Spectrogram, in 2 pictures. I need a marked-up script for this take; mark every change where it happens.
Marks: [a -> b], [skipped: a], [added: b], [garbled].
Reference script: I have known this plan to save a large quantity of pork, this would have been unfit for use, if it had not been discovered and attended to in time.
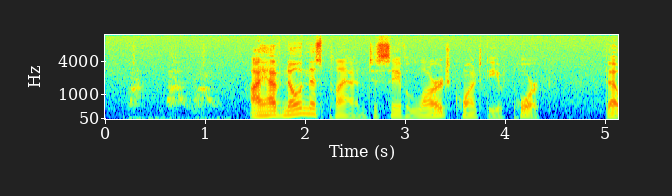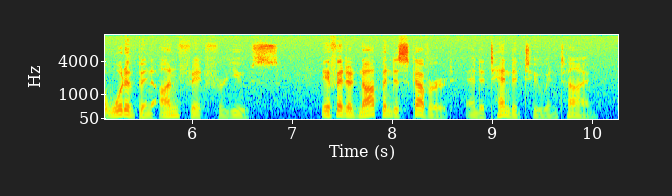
I have known this plan to save a large quantity of pork, [this -> that] would have been unfit for use, if it had not been discovered and attended to in time.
